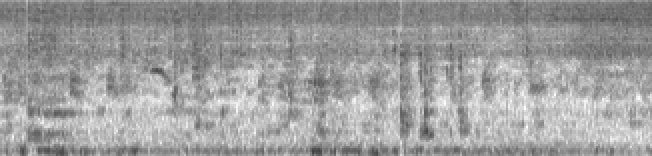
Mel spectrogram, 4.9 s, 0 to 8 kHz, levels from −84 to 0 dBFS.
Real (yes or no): no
